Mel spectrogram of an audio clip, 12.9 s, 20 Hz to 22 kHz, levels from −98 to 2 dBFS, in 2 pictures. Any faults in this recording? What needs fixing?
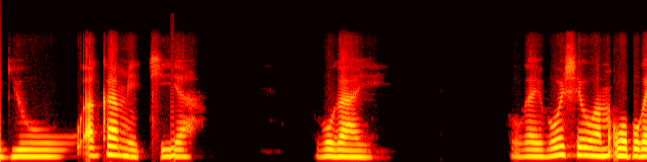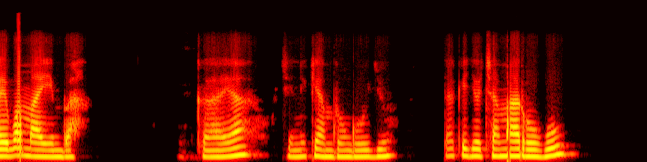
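Three short glitches cut through the speech, at 1.71 to 1.75 s, 6.65 to 6.68 s, and 11.54 to 11.57 s just after "taa kijo cha". The first peaks at about -15 dBFS and spans roughly one frame. The later two are louder, near -10 dBFS, and cover a couple of frames. This is a corrupt frame decoded: flipped bits in the compressed data went unnoticed, so the decoder rebuilt those frames with wrong gains and codes. That scattered energy across the wrong frequencies. To prevent it, add checksum verification so damaged frames are concealed instead of played.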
